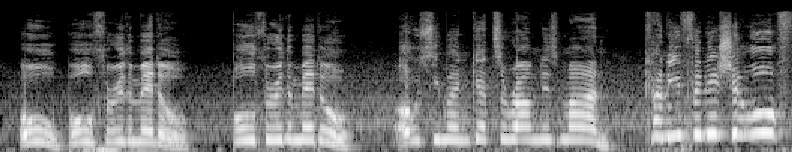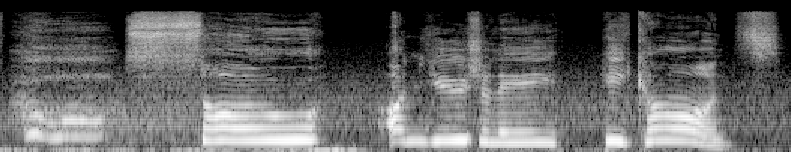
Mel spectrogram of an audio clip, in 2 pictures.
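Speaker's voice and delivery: high commentator call that breaks on the miss; excited play-by-play. Acted. Live play-by-play of a chance.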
